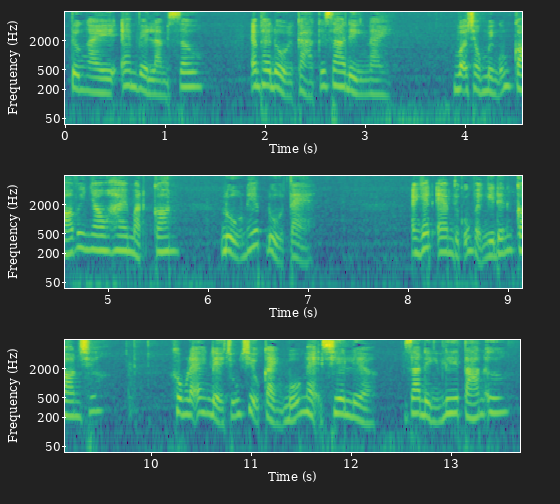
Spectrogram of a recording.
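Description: A woman's voice: medium pitch, animated, normal speed, warm tone, slightly rough. A woman voicing a wronged young wife who speaks reproachfully and pleads. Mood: pleading.

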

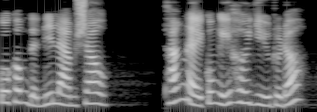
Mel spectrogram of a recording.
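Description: A woman's voice: high-pitched, no echo, studio quality, close to an everyday voice. A woman reading as a curt, bossy manager. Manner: brisk, cold. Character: curt female shop manager, cold and bossy.

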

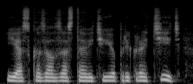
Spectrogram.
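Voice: medium pitch, little pitch movement, a little fast, a little mellow, no room sound, studio quality, natural voice. Shaken young man in an audiobook thriller, faltering and defensive, voiced by the narrator.

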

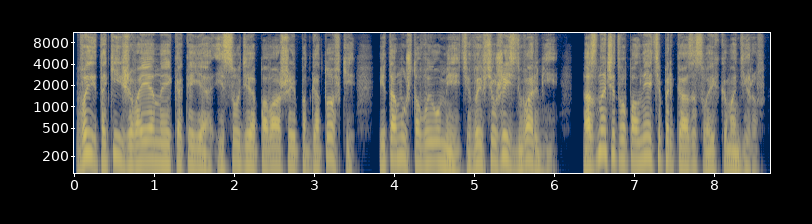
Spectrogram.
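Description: A man reading the part of a calm, composed colonel from another world, speaking in a measured, persuasive way. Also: mid-range voice, no echo, studio quality. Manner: measured, persuasive, level-headed.

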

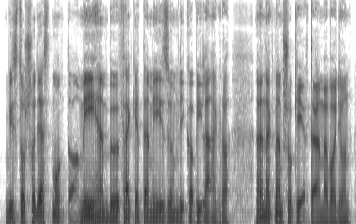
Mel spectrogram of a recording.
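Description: A man voicing a calm, curious young scholar who questions and explains. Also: deep voice, no room sound, clean studio sound.

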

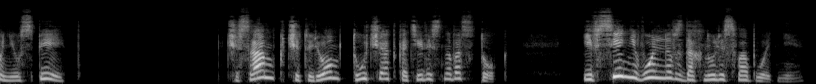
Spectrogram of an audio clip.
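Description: A narrator reading a novel aloud in a measured, dramatic audiobook style, recorded close to the mic. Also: mid-range voice, fairly bright tone, dry recording.

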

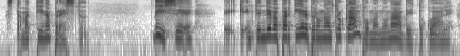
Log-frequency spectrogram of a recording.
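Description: A woman's voice: on the high side, expressive, measured pace, a little mellow. A woman voicing a big, friendly, bearded male gold prospector in an audiobook, earnest and incredulous. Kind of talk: audiobook reading.

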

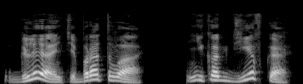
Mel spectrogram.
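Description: A man's voice: on the high side, sing-song, slow pace, a little mellow, breathy edge, no room sound, clean studio sound, pitched above the performer's own voice, full character voice. A man voicing a sleazy, lustful male soldier who wheedles greedily and fawns with an undercurrent of menace. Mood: leering.

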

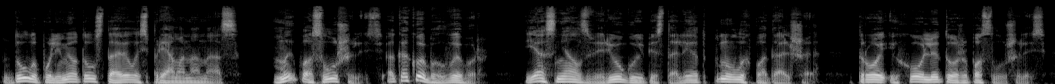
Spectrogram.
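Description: Gravelly deep-voiced male audiobook narrator. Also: dark tone, dry recording, clean studio sound. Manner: dramatic, voices every character. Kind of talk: first-person audiobook narration.

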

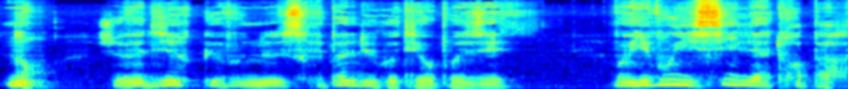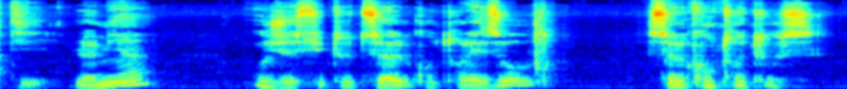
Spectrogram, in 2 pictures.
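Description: A man reading an audiobook voices a headstrong, playful young girl, lifting his voice and talking quickly and teasingly. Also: medium pitch, expressive, warm tone, slightly rough, pitched above the performer's own voice.

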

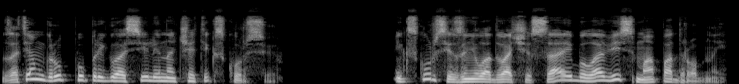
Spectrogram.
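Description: A man narrating an audiobook in a measured, expressive reading. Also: a little high, no room sound, clean studio sound. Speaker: audiobook reader. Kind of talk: scripted narration.

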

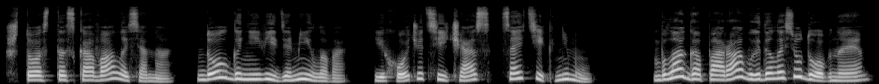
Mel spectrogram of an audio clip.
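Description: Audiobook narrator, female, measured storytelling, dark soft tone, dead-dry booth. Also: mid-range voice, no room sound. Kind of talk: scripted narration of classic prose.

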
